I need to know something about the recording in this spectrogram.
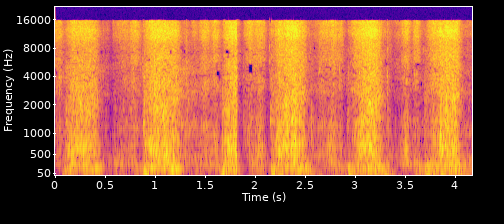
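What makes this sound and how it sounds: A carpet groomer rake with a long wooden handle and a teal plastic head is dragged in repeated raking strokes across wall-to-wall grey pile carpet on a bedroom floor. Each stroke makes a dry, bright, broadband scratching rasp. The strokes come in an uneven rhythm of roughly one per second.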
